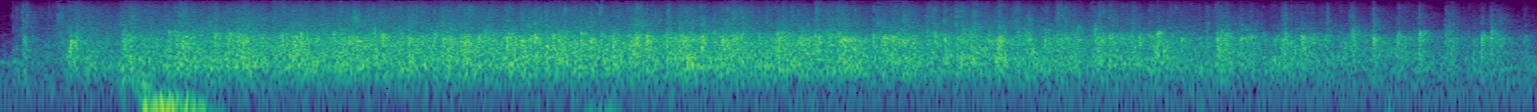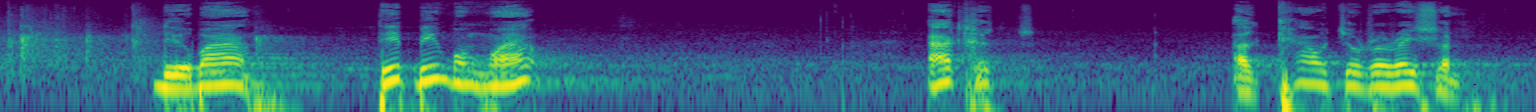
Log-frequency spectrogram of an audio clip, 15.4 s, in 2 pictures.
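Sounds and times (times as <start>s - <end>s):
large crowd applauding: 0.0s - 8.4s
speech: 8.4s - 10.4s, 12.3s - 12.9s, 13.8s - 15.1s.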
